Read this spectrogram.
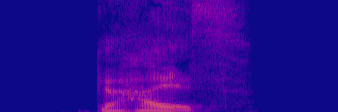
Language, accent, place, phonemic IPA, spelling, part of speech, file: German, Germany, Berlin, /ɡəˈhaɪ̯s/, Geheiß, noun, De-Geheiß.ogg
- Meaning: behest, command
